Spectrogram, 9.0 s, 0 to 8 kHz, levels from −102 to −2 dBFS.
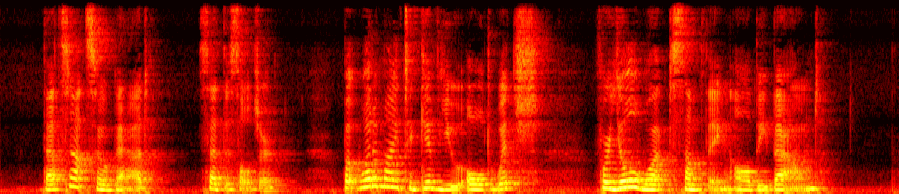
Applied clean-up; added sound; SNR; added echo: none; none; none; reverberation time 0.5 s.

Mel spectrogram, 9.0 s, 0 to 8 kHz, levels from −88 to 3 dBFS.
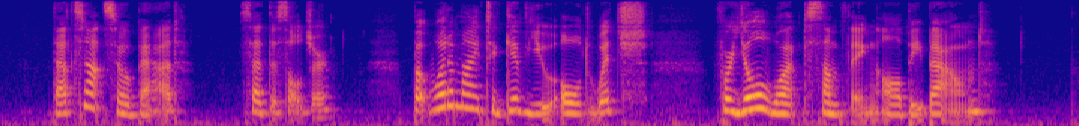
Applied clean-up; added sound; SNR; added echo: none; none; none; none.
